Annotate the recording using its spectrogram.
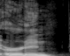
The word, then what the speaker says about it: Earnin: Earnin. – Earnin. – E-A-R-N-I-N is pronounced earnin. I don't know how else you would pronounce it, but they really want it clear that that's how to pronounce it.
